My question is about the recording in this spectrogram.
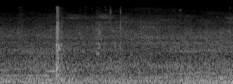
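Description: Steady street traffic rumble, with one sharp knock about half a second in and a fainter tap a little later.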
